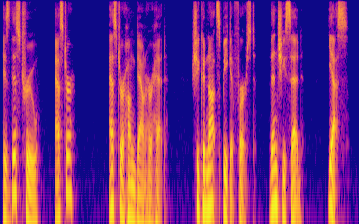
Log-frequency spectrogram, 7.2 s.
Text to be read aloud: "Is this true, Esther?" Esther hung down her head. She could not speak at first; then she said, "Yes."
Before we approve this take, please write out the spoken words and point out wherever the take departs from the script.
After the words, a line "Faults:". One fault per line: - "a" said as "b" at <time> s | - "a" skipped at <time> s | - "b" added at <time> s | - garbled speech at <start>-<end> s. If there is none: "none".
"Is this true, Esther?" Esther hung down her head. She could not speak at first; then she said, "Yes."
Faults:
none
